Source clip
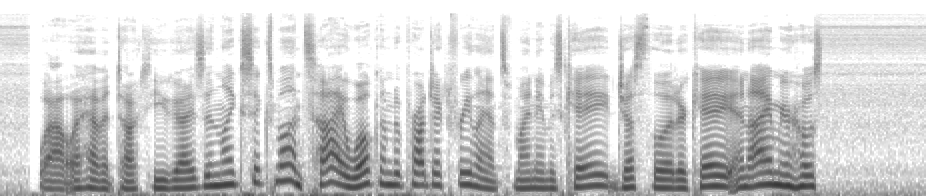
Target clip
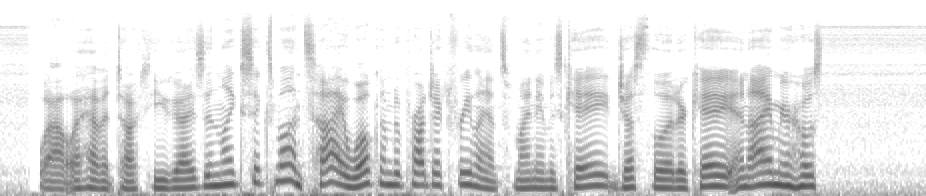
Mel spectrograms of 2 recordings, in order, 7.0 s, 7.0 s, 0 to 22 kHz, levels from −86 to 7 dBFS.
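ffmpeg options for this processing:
-af "equalizer=f=1.5k:w=1.5:g=-3,volume=-9dB"

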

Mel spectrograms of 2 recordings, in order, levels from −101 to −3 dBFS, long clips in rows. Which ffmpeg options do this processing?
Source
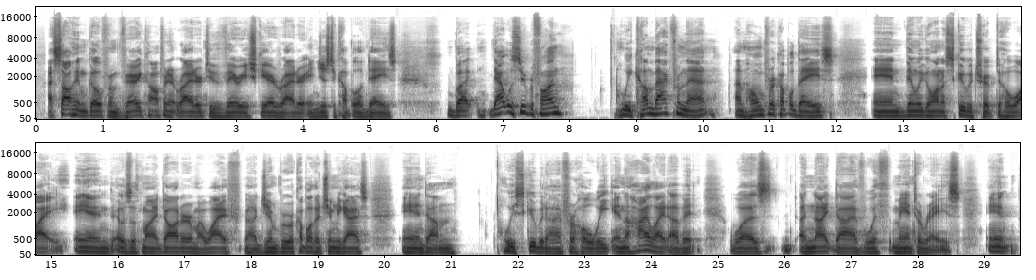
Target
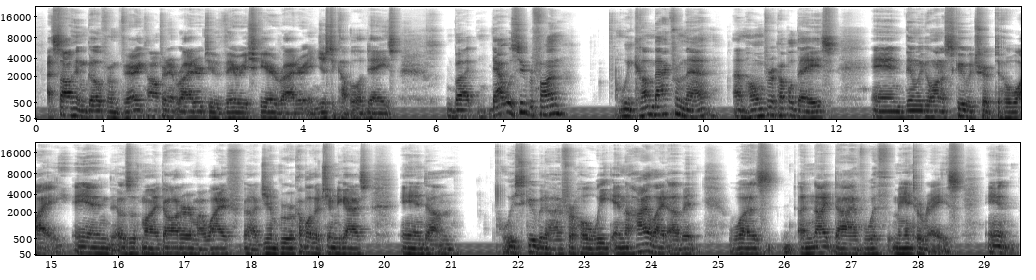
-filter_complex "[0:a]highshelf=f=11k:g=-2,acrossover=split=170|6000[a][b][c];[c]aeval=exprs='(mod(28.2*val(0)+1,2)-1)/28.2':c=same[d];[a][b][d]amix=inputs=3:normalize=0,asetrate=66075,aresample=44100,atempo=0.66742,afreqshift=-99,aeval=exprs='val(0)+0.0158*(sin(2*PI*60*n/s)+sin(2*PI*2*60*n/s)/2+sin(2*PI*3*60*n/s)/3+sin(2*PI*4*60*n/s)/4+sin(2*PI*5*60*n/s)/5)':c=same,aecho=1:1:20|42|66.2|92.82|122.1:0.631|0.398|0.251|0.158|0.1,volume=2.5dB"

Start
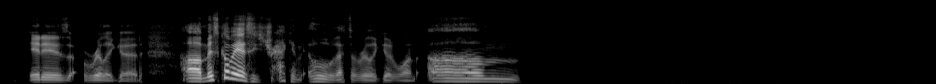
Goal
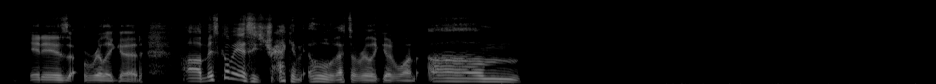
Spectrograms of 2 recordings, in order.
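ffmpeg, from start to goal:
-af "bass=f=250:g=2,treble=f=4k:g=7,areverse,acompressor=threshold=-33dB:ratio=16,areverse,volume=-1dB"

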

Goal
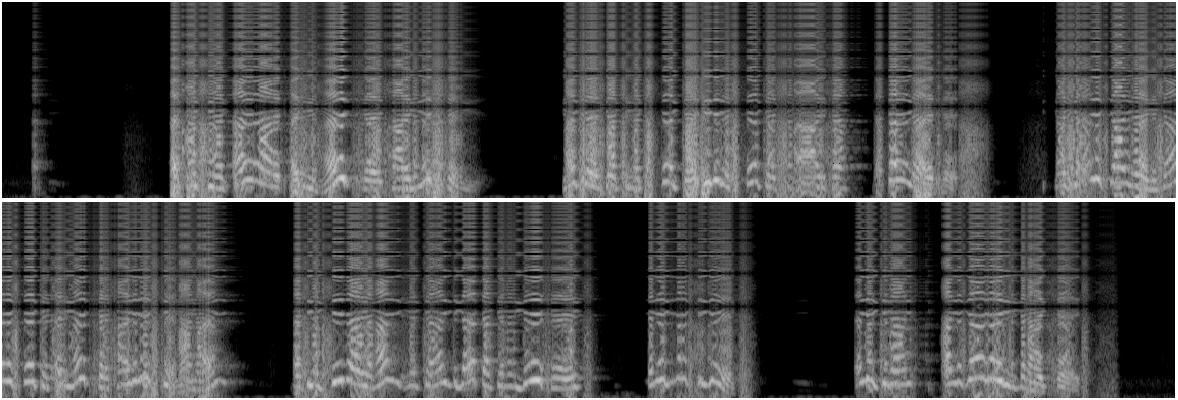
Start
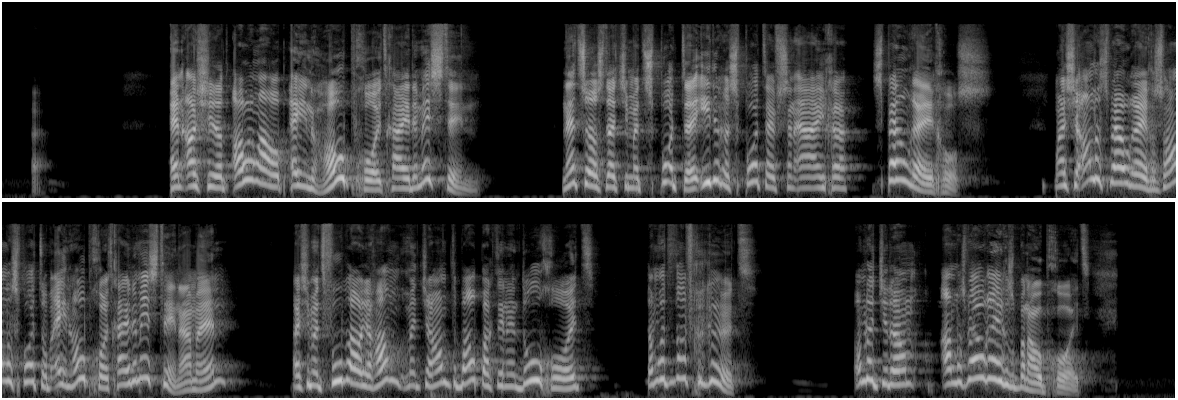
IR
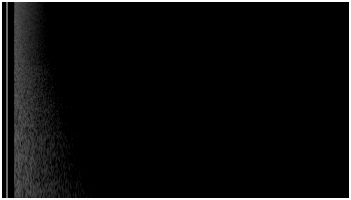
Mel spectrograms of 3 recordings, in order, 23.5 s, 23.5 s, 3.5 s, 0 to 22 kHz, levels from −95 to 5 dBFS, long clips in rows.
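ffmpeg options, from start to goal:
-af "flanger=delay=9.5:depth=6.3:regen=37:speed=0.1:shape=sinusoidal,acrusher=samples=18:mix=1:aa=0.000001,volume=5dB"

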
